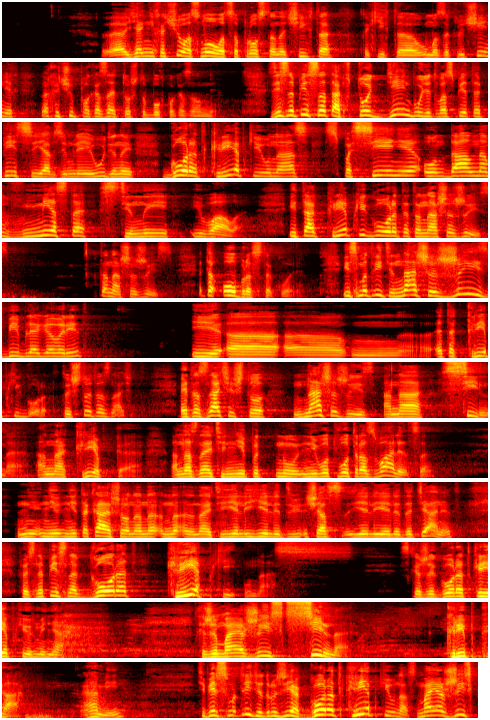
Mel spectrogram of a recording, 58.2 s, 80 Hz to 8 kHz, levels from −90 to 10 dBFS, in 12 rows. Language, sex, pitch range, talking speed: Russian, male, 155-220 Hz, 125 wpm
